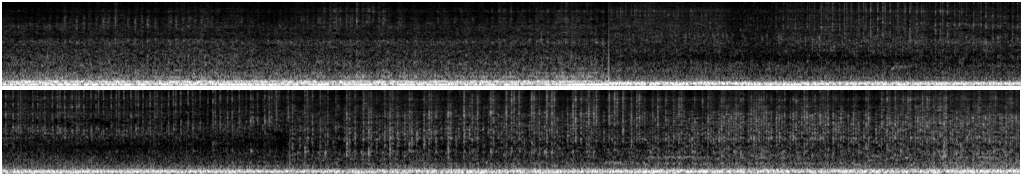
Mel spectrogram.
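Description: Engines of classic cars and hot rods running at low speed as they roll past. A steady, heavy low engine sound that changes character about six seconds in.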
